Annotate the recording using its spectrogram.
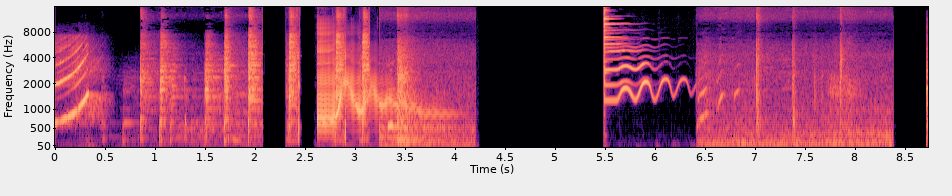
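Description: A string of cartoon comedy sound effects: a rising slide-whistle glide ends just after the start, then a quick run of clicks and knocks and a loud ringing tone that dies away. After a second of silence comes a short wobbling boing, followed by plain outdoor background noise.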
